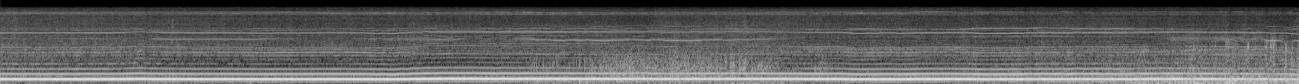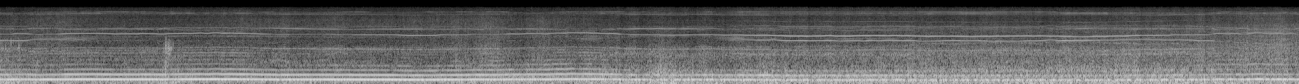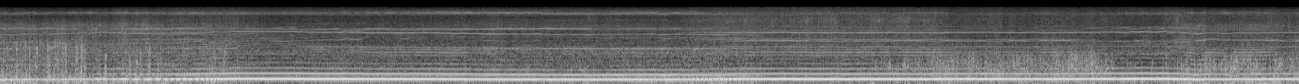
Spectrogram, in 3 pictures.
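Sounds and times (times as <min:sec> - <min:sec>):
drone motors whining: 0:00.0 - 0:38.9
wind rushing: 0:10.1 - 0:27.8.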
